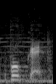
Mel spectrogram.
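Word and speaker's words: Phuket: Hele, to se vyslovuje Puket.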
